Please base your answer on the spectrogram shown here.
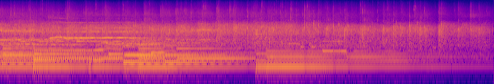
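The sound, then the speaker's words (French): An audience applauds to welcome an elder at a church service. Scattered clapping sounds over sustained keyboard chords that shift in steps, and the sound eases off slightly toward the end. “que nous puissions acclamer et accueillir notre ancien, le papa Bukungika.”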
